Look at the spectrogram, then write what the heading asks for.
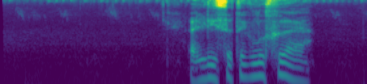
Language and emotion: Russian, angry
